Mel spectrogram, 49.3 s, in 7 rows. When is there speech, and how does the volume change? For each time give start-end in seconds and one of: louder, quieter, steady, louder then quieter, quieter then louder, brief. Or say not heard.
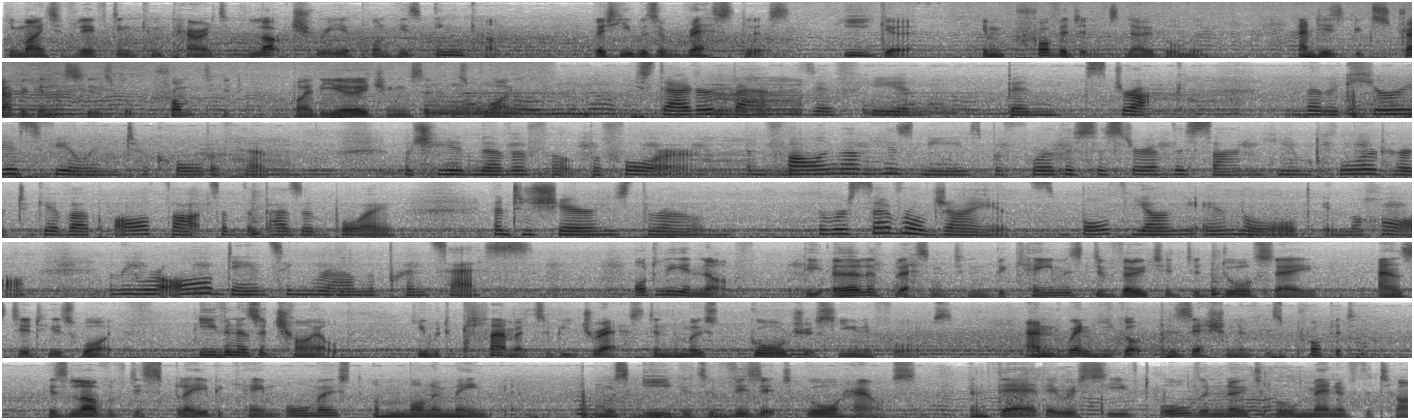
0.0-49.2 steady.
